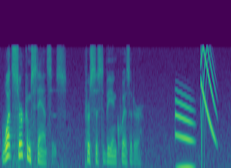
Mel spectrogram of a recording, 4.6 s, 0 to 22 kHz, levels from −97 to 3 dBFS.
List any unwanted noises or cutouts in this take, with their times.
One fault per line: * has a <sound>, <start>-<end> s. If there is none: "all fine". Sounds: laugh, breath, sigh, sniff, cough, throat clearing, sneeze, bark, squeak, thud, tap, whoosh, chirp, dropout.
* has a chirp, 3.5-4.4 s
